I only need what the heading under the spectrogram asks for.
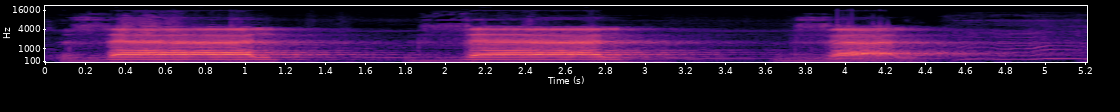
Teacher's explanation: زبان کے ٹپ کو آگے والے اوپر کے دانتوں کی جو نوک ہے اس پر لگا کے ہم ذال کو ادا کریں گے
